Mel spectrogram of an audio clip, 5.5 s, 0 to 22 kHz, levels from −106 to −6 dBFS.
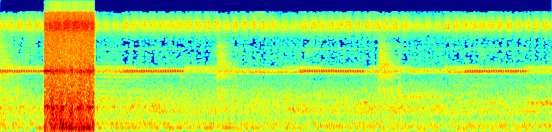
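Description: From 0.44 to 0.94 s the audio turns into a blast of harsh distortion where even the quiet bits come out as loud as everything else. That's the sound of signed and unsigned mixed up, likely 16-bit samples read with the wrong sign convention, so every zero crossing jumps right across the whole range.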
